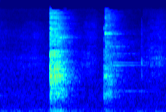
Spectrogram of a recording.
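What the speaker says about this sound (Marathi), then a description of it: "छान मिक्स करून घ्यायचं." A spoon clinks and scrapes twice against a bowl while cocoa powder is mixed in, two short, bright metallic knocks close by in a quiet kitchen.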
